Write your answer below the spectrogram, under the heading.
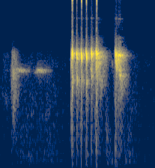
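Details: Cililin song beginning with two soft, thin, level whistles, then a loud quick burst of sharp chattering notes and a final short buzzy note.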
